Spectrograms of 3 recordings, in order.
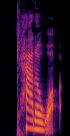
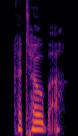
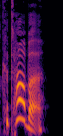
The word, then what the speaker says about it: Catawba: Catawa. Oh, no. Okay. Catawba. – No, no, that's how it's spelled, but this is how it's said. – Catawba. – This lady says Catawba.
